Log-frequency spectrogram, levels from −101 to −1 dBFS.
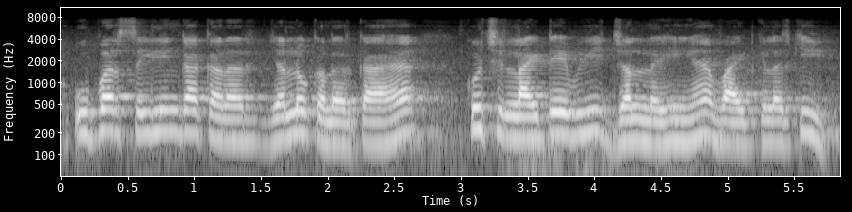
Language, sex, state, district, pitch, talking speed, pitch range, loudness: Hindi, male, Uttar Pradesh, Lucknow, 180 Hz, 175 wpm, 150-200 Hz, -17 LUFS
